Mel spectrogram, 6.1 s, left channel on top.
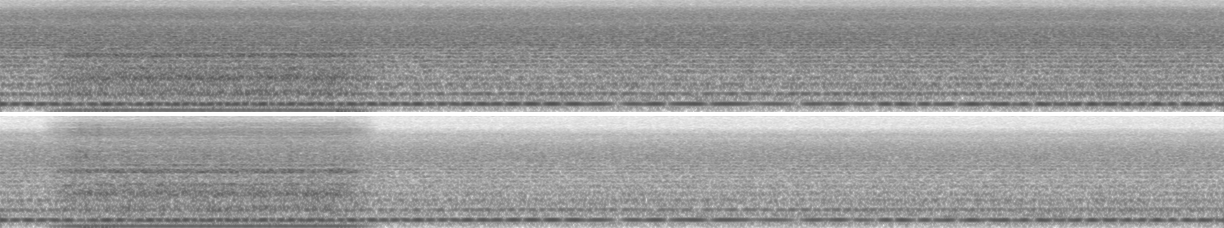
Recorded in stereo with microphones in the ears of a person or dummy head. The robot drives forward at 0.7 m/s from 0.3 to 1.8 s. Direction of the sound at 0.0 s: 65° left (ahead or behind).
